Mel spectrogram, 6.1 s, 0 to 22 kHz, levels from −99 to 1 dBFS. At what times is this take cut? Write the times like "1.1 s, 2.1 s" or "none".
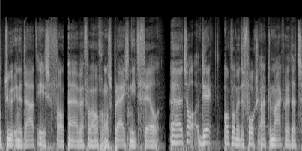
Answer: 1.3 s, 3.3 s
